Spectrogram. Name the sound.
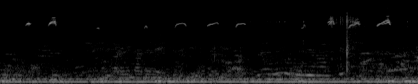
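young birds (chicks) chirping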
